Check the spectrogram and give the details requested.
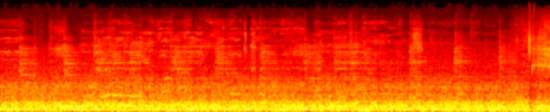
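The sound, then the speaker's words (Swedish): Steady, enveloping low rumble inside a car driving toward Uppsala, Sweden, road and engine noise holding an even level throughout with faint higher hiss and no clear speech. “Men nu när vi sitter här i bilen eh, på väg mot Uppsala.”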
